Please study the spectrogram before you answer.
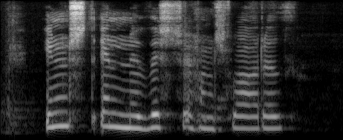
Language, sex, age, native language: Icelandic, female, 9, Icelandic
